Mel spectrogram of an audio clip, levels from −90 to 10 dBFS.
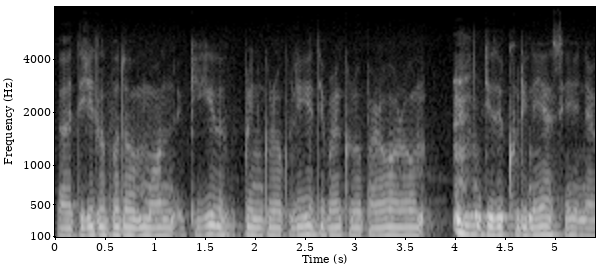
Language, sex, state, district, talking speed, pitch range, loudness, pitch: Nagamese, male, Nagaland, Kohima, 190 wpm, 105-110 Hz, -18 LUFS, 105 Hz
